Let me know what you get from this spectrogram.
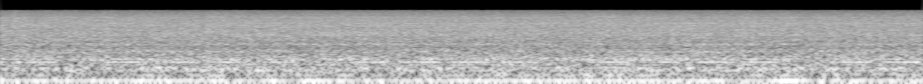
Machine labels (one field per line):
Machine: slide rail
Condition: normal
